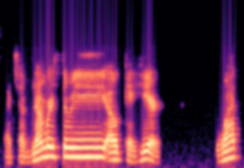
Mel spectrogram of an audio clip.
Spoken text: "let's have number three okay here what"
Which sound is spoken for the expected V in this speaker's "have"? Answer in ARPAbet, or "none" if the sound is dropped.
P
